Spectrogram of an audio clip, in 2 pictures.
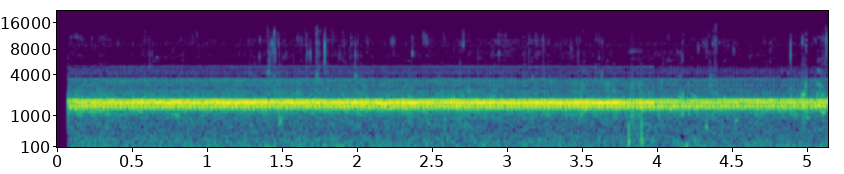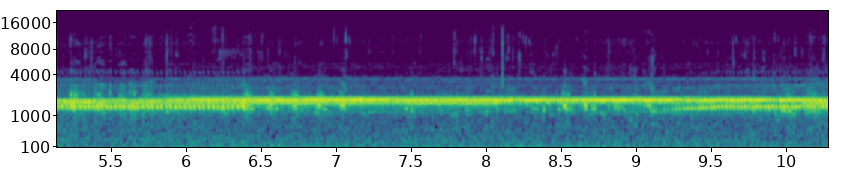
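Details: Several male American toads (Anaxyrus americanus) compete to mate with a female in Maryland, USA, in April, giving long, steady, high musical trills that overlap.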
